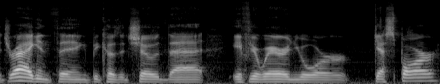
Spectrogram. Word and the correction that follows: Beskar: Beskar. – Beskar, yeah. Or say it again, Casey. – Isn't it Veskar? – No, it's B. Like B as a boy.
